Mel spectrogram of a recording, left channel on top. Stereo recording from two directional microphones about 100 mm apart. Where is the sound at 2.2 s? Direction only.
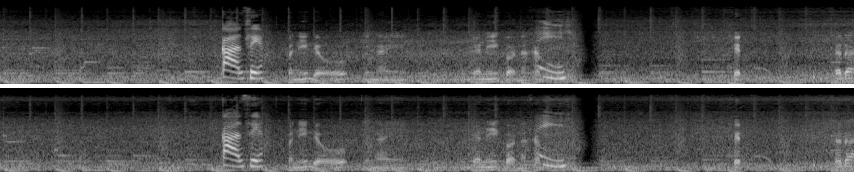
5° left (ahead or behind).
